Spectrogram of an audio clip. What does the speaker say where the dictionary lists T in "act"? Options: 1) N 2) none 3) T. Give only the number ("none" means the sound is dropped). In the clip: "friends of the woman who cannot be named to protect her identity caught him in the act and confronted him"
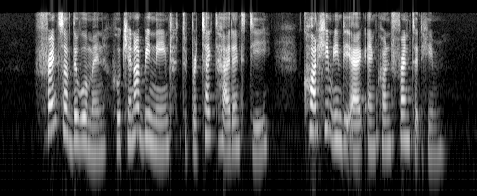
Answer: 2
